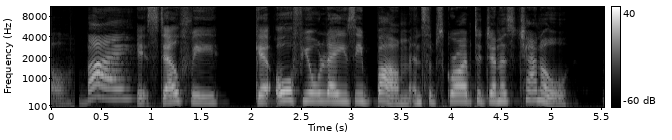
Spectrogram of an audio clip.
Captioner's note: confident Female Voice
